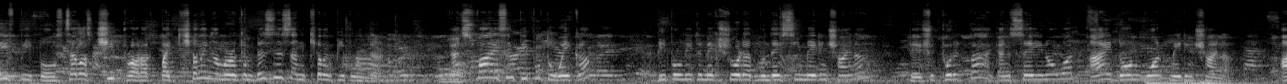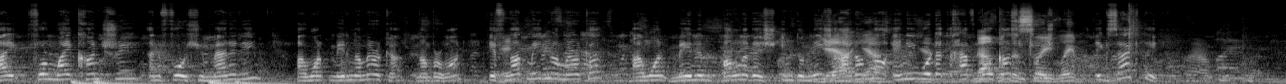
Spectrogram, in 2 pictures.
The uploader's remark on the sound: at the International Religious Freedom Conference in the nation’s capital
